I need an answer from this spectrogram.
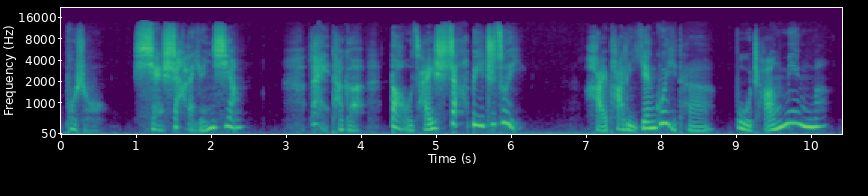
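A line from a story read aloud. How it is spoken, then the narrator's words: Menacing whisper. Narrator (Chinese): 黄良眼里闪着凶光，小声说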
